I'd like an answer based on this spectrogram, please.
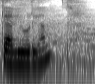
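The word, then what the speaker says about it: Tellurium: ओ से oxygen, S से sulphur, से सेलेनियम, टी से टेल्यूरियम, यानी कि टी से इसकी प्रोनाउंसिएशन है टेल्यूरियम, एंड द पो से पोलोनियम।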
